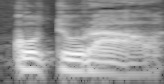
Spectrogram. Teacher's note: It's spelled exactly the same in English and Spanish, but in Spanish, it's pronounced cultural. You stress the very last vowel, because it's what I call a lizard word. Remember, if a word in Spanish ends in L, Z, R, or D, the very last vowel gets stressed.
